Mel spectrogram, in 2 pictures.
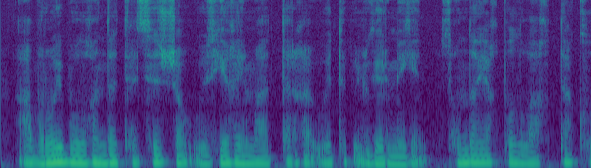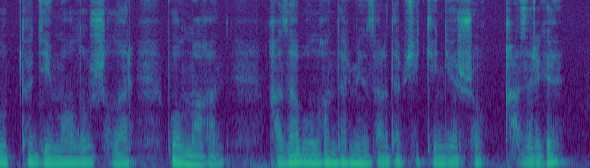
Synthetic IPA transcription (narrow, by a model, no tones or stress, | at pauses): ɑ̰bɾo̞jbo̞lˠʁɑnd̪ɑt̪ʰɪlsɪzʒɑwwɵzɡʲe̞ʁəjɾmɑt̪ːɑɾʁɑ̰wɵt̪ɪpʏ̰lɡʲe̞ɾme̞ɡʲe̞̰nso̞nd̪ɑjɑq̚bʊlˠwɑqə̥t̪ːɑkʰlˠup̚t̪ʰɑd̪e̞mɑlˠuʃəlˠɑɾb̥o̞lˠmɑʁɑnqʰɑzɑbo̞lˠʁɑnd̪ɑɾme̞nzɑɾd̪ɑpʃe̞kʲːe̞nd̪e̞ɾʒo̞̰qːʰɑzɪɾɡʲɪ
